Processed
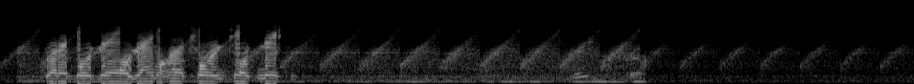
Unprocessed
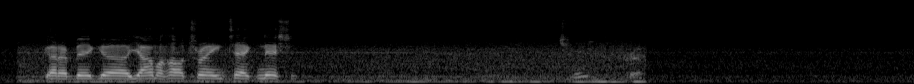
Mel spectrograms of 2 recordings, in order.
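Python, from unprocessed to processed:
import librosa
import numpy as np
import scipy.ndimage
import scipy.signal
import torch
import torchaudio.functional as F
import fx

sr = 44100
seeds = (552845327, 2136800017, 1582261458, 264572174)

y = np.minimum(x, 2.0 * 10.0 ** (-31.0 / 20.0) - x)
y = fx.filter_lfo_lowpass(y, sr, shape='saw_up', hz=2.5, low_hz=830.0, high_hz=5000.0, q=5.3)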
